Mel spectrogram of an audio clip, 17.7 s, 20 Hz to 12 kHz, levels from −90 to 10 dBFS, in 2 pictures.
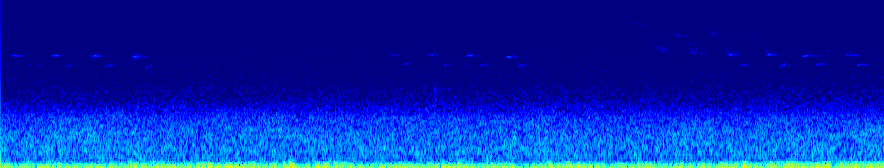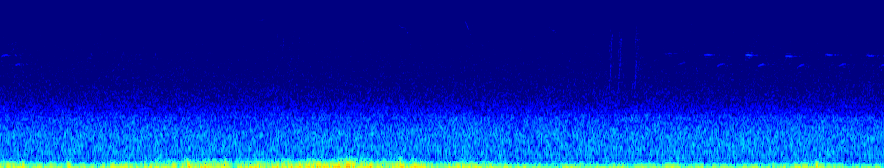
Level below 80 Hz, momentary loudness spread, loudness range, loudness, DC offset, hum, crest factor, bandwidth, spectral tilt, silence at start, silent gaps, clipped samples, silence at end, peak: -38 dBFS; 14 LU; 12 LU; -45 LUFS; under 0.1%; none; 18 dB; 2.1 kHz; -8 dB/octave; 0 s; none; under 0.1%; 0 s; -18 dBFS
